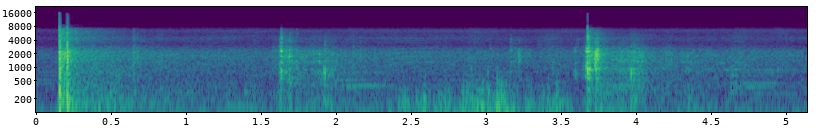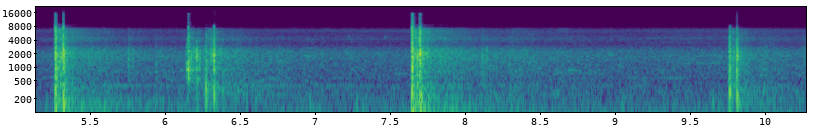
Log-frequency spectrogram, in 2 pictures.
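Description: Aerial firework shells bursting overhead: a sharp bang every second or two, about eight in all, some closely paired, each trailing off briefly.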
